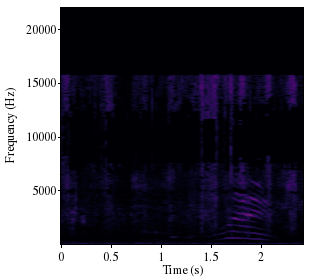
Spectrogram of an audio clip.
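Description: A toddler's wordless, high-pitched vocal calls: a brief one about a second in and a longer one near the end that rises and then falls, over a steady low rumble.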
